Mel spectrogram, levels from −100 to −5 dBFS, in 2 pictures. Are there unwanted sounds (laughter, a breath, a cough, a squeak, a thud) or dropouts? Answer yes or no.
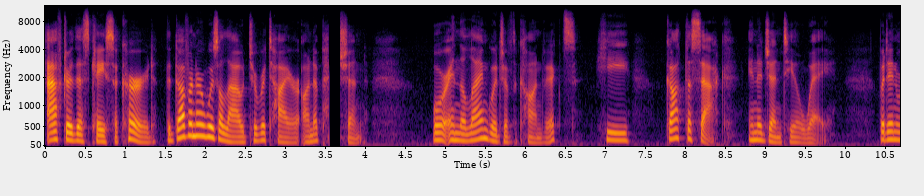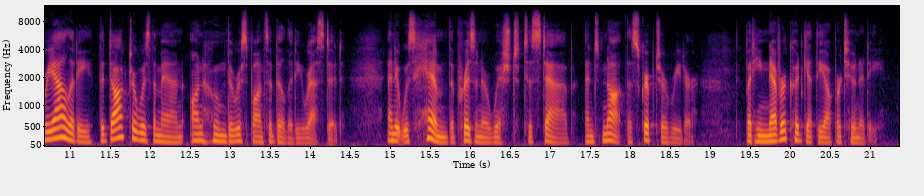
yes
